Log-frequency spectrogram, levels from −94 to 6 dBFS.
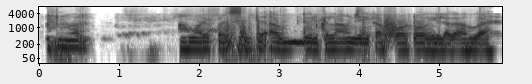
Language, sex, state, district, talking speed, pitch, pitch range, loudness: Hindi, male, Bihar, Saran, 115 wpm, 120 Hz, 115-130 Hz, -12 LUFS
